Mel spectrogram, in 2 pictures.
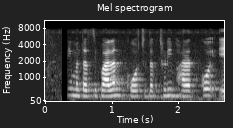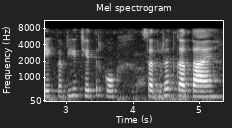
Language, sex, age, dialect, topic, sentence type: Hindi, female, 25-30, Marwari Dhudhari, agriculture, statement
